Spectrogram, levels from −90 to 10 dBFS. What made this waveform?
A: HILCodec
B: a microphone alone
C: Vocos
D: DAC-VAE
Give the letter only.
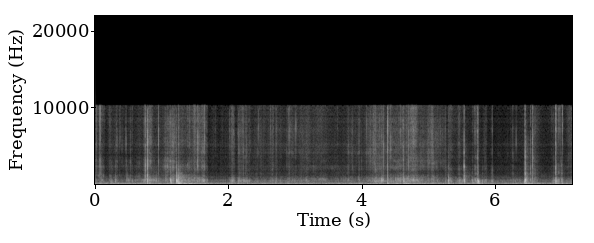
D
